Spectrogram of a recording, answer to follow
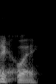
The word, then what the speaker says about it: Kittiquay: Kittiquay? There you go. That sounds better. That's the way that they're saying that is pronounced. Kittiquay.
